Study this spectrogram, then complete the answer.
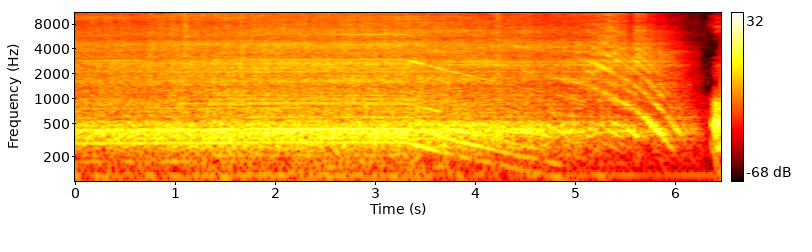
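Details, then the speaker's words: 1989 direct-air bagless vacuum in vacuum/brush mode: harsh high whine with a throbbing undertone, pitch sweeping down at shut-off. Runs rough; owner, not an expert, suspects the fan has blown up. "i don't think it's actually defective but yeah that to me it sounds like the fan in this thing has blown up"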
